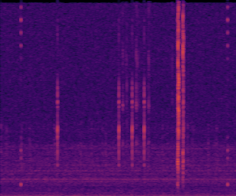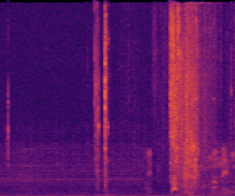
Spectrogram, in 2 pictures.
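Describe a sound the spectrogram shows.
Keys click softly on a computer terminal.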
